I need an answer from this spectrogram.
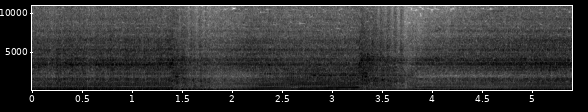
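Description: Turbocharged 1.6-litre single-cam Honda D16 engine pulling hard under acceleration. Its note climbs, then falls at a gear change about a second and a half in, climbs again, and falls at a second change about three and a half seconds in.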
